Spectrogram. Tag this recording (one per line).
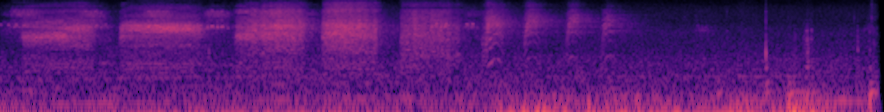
babies-of-birds
birds
birdsong
field-recording
naturaleza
